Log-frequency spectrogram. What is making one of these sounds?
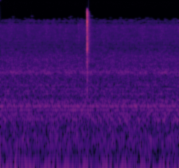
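A switch clicks as it is turned.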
